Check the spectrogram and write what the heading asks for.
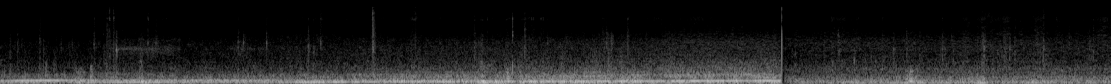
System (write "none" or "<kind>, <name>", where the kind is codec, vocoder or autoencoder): none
